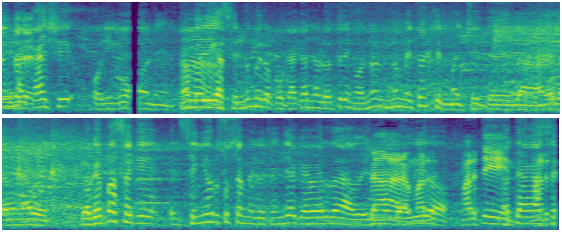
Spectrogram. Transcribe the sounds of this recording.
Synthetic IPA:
eakaʒe | oɾiɣoneno̞meðiɣaselnume̞ɾo̞poɾkeakano̞lo̞t̪ɾeŋɡonono̞me̞t̪ɾaxelmat͡ʃet̪eðelaðelaunawelo̞kepasakeːlseɲo̞ɾsosame̞lo̞t̪end̪ɾiakeaβeɾðaðoinlaoɾomjomaɾt̪inot̪eaɣas

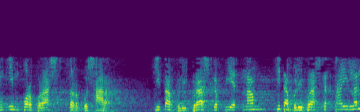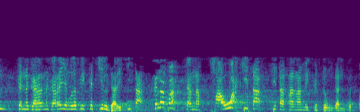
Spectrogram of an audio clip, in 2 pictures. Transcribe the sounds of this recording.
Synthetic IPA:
ŋimpɔrbəɾast̪ərbəsa̰r | kit̪abəlibəɾaskəfiɛt̪̚namkit̪abəlibəɾaskət̪ailankənəɡaɾanəɡaɾajaŋləbɪhkət͡ʃɪldaɾikit̪akənapakaɾəna | sawahkit̪akit̪at̪anamiɡədʊŋdanbət̪ɔ

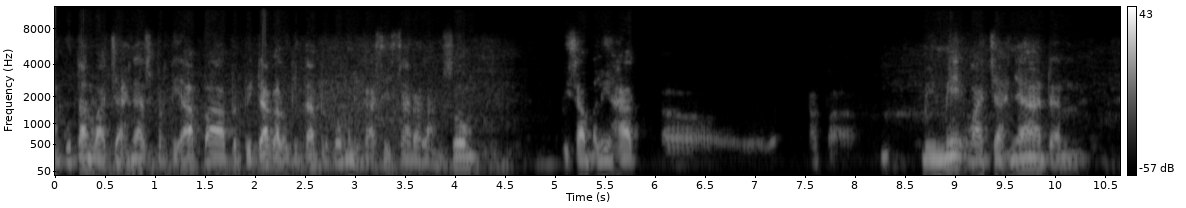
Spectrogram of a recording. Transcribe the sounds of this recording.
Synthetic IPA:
aŋkut̪anwḁd͡ʒ̥ahɲasə̥pərt̪iapab̥ərbedakalokit̪abərkomunika̰sisə̥t͡ʃa̰ɾalaŋsʊŋ | b̥isaməliɦat̪̚ə | apa̰ | mimɪʔwḁd͡ʒ̥ahɲadan

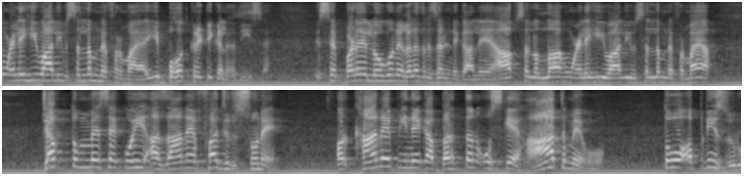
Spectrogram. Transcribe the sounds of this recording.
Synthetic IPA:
ɐleːɦiʋaːliʋəsəlːəmnefɐɾma̰ːjajeːbɔɦʊt̪kɾɪʈɪkəlɦɐd̪iːsɦɛ̰ː | ɪ̰sːebɐɽeloːɡõneɣɐlət̪ɾɐzəlnɪka̰ːlẽɦɛ̃ʔaːpsɐlːəlːaːɦuəleːɦiʋaːliʋəsəlːəmnefɐɾmaːjaː | d͡ʒɐb̚t̪ʊmːẽsekoːiʔaːzaːnefɐd͡ʒɾsʊnḛ̃ː | ɔːɾkʰaːnepiːnekabɐɾt̪ənʊskeɦaːt̪ʰmẽɦo̰ː | t̪oʋoɐpnizʊɾ

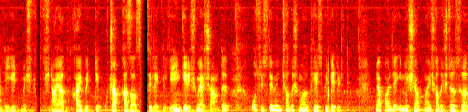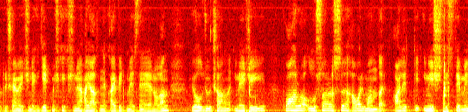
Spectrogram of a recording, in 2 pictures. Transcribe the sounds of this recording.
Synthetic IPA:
lʲd̪ɛjɛt̪̚miʃcʰicʰi̥ʃininhajaːt̪ʰɯnɯkʰajbɛt̪ʰːiːut͡ʃʰak̚ːʰazasɯ̥sɯilʲɛɟilʲɟʲeninɟe̞ɾʲiʃmɛjaʃand̪ɯ | osist̪ʰe̞miint͡ʃʰalˠɯʃmalˠɯt̪ʰɛsbit̪ʰed̪ilʲd̪ɪ̥ | nepʰalʲd̪ɛ̰ʔiniʃjap̚majat͡ʃʰalˠɯʃt̪ʰɯːsɯɾad̪ad̪yʃɛmɛit͡ʃʰind̪ecijɛt̪̚miʃi̥cʰicʰi̥ʃininɦajaːt̪ʰɯnɯkʰajbɛt̪lmɛsinɛnelɛno̞lˠan | jo̞lˠd͡ʒuːt͡ʃʰaːnɯɯnʔined͡ʒeji | pʰahɾuva̰ʔṵlˠuslˠaɾaɾasɯɦavalʲmanɯnd̪a̰aːlʲɛt̪ːiʔiniʃsist̪ʰe̞minin

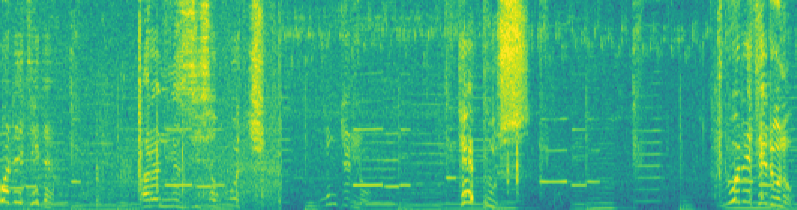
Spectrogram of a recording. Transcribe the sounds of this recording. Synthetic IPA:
wɔd̪et̪ʰed̪ə | ʔʼəɾəɨnːəzːihsəwːo̞t͡ʃː | mɨnd̪ɨnːəw | t̪ʰepːus | wɔd̪et̪ed̪onəw

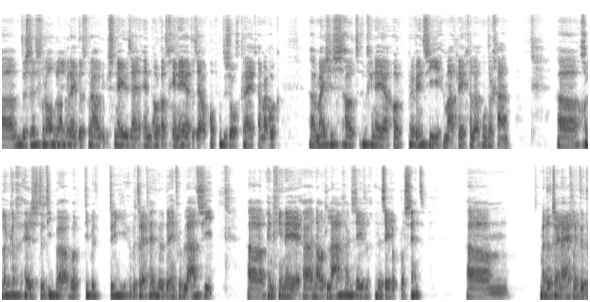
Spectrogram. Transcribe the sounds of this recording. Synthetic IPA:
dɵsətɪsfoːɾɑlˠbəlɑŋrɛjk̚dɑtfrɔwəndibəsnejdənzɛjnɛnowkatχenejədɑtzɛjokχʋoːnχudəzɔɹχkrɛjχənmaːɹowk | mɛjʃəsawtχenejəʔowk̚prevɛnsiɛnmaːtrejχələɔndəɹχaːn | χəlɵkəχɪsdətipəʋɑt̚tip̬ədribətrɛftɦɛdədəɪnfabylaːtsi | əɪnχinejənɔwʋɔtlaːχəɹzevəzeːvəprosɛnt | əm | maːɹdɔtsɛjnɛjχənlək̚də

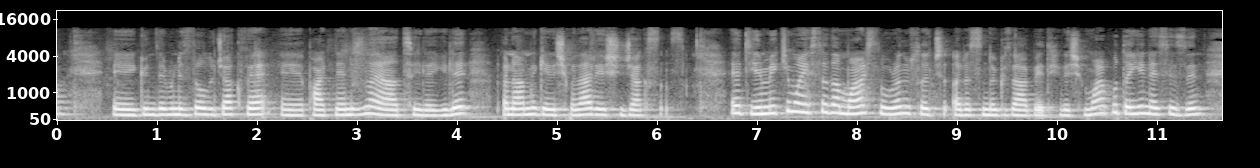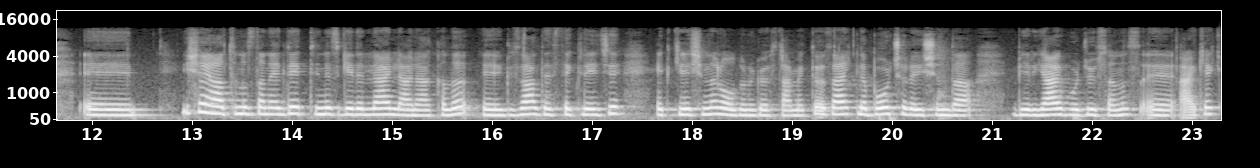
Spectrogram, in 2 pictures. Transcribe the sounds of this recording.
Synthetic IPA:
ɛːɟynd̪e̞minizd̪ɛo̞lˠud͡ʒakvɛpʰaɾt̪lʲeɾinizinhajaːt̪ʰɯjlˠailʲɟʲilʲi | ø̞næmlʲiɟe̞lʲiʃme̞lʲæɾjaʃɯjad͡ʒaksɯnɯz̥ | ɛvɛt̪jiɾmiːcʰimajɯst̪ad̪amaɾslˠuɾanysaaɾasɯnd̪aɟyzælʲbiɛt̪cʰilʲeʃimvaɾbud̪ajinɛsizin | ɛː | iʃhajaːt̪ʰɯnɯzd̪anɛlʲd̪ɛːt̪ʰːiːnizɟe̞lʲiɾlʲæɾlʲɛalʲaːkʰalˠɯːɟyzælʲd̪ɛst̪ʰɛclʲe̞jid͡ʒi | ɛt̪cʰilʲe̞ʃimlʲæɾo̞lˠd̪uːnuɟø̞st̪ʰæɾmɛc̚t̪ʰɛø̞zɛlʲːiclʲɛbo̞ɾt͡ʃaɾajɯʃɯnd̪a | biɾjajbuɾd͡ʒujsanɯzæ̰ɾcʰɛc

